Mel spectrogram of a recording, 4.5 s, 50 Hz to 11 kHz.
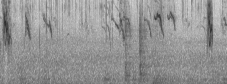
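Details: At a Tenmangu shrine field of rapeseed flowers, 9 February 2024, sparrows gathering for food give bright, high chirps and short downslurred notes, loose and irregular, with a soft low rumble behind.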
